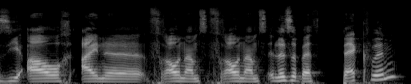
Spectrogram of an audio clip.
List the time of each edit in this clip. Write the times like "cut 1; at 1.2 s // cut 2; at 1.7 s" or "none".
cut 1; at 2.1 s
